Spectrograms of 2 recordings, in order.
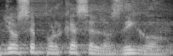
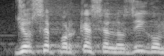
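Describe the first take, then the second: First: Said in the usual way. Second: Yo sé por qué se los digo said louder, qué stressed with a rise; louder repeat. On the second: Acted. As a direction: repite la frase más fuerte, acentuando qué. (repetición enfática, más fuerte) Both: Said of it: "repeated louder".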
